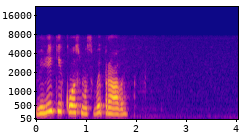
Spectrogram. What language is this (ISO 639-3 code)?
rus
